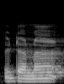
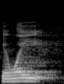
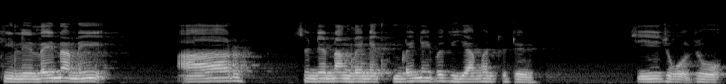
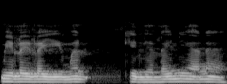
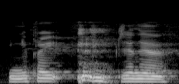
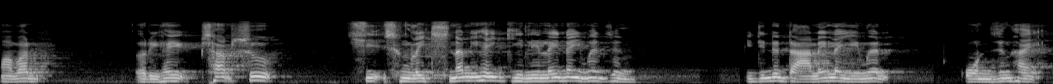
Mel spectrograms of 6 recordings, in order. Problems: constant background noise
